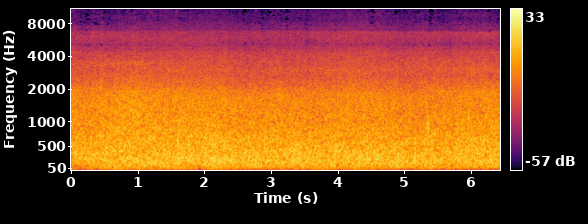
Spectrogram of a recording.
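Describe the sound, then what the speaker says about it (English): Ocean waves wash and rush continuously around a paddler on the water, loud and close, mixed with heavy wind buffeting the microphone and no talking. "wash off the waves a little bit."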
